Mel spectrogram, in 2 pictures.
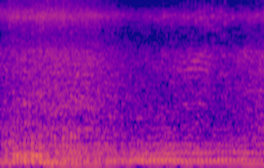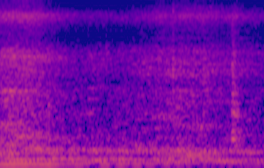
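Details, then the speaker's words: Miyako mixer after repair, previously rough-sounding and turning unevenly, old gear replaced with new one: steady, even motor hum with low drone, no grinding or catching as it winds down; runs smoothly. "Alhamdulillah, ternyata putarannya sudah lancar dan suaranya pun sudah halus kembali."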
